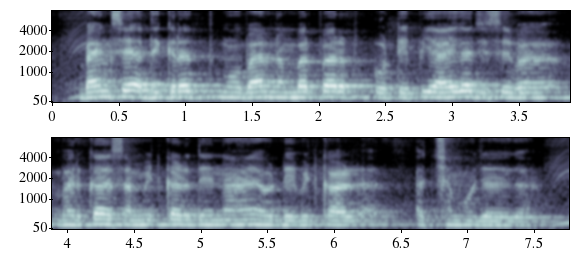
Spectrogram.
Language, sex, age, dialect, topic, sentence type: Hindi, male, 18-24, Kanauji Braj Bhasha, banking, statement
